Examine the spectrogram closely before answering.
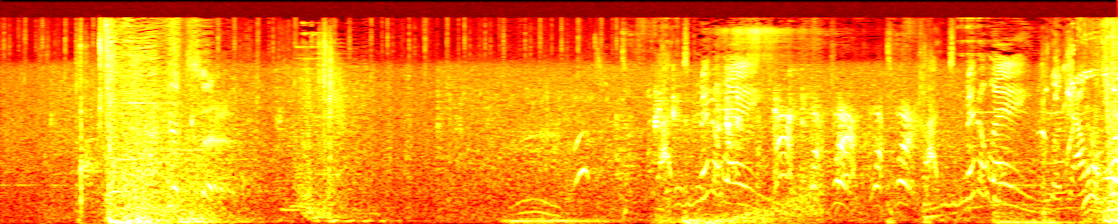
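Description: Video game spell effects burst with magical blasts and impacts.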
